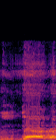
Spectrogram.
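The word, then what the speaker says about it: إِيَّاكَ: Ya, seperti misalnya dia bacanya bukan iyyaka na'budu wa iyyaka nasta'in, tapi si imam itu ya na'budu wa iyyaka nasta'in, dia pakai tasdid, dia meninggalkan tasdid saja misalnya.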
